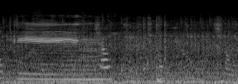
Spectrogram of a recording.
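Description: Low, steady rumble of a vehicle heard from inside its cabin, with a single flat tone held for about a second near the start.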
